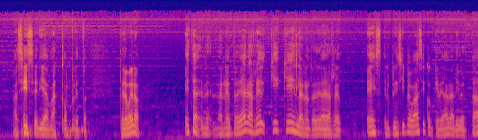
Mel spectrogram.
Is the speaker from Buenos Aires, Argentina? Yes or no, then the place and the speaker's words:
no; Jujuy, Argentina; implica tanto a nosotros como argentinos y jujeños?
